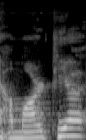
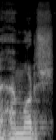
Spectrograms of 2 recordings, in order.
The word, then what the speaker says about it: hamartia: Next question, who define हमार्टिया as tragic flaw? The pronunciation of this word is हमार्टिया rather than Hammersh.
